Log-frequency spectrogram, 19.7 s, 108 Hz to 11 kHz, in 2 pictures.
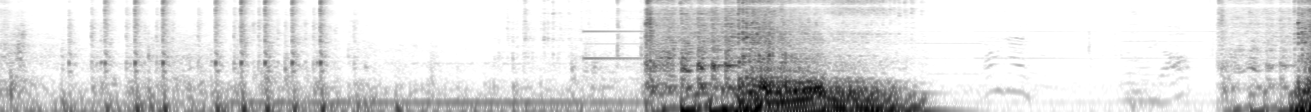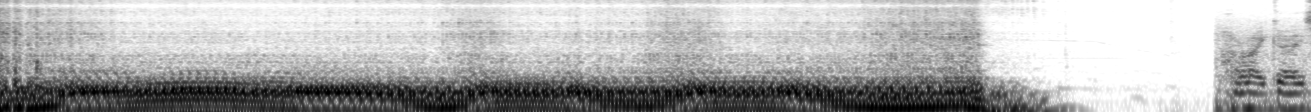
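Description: A BMW E36 engine running with no exhaust fitted, loud and raw: a burst of roaring revs, a drop to near silence, then a long sustained blare before it cuts off, with brief talking at the start.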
